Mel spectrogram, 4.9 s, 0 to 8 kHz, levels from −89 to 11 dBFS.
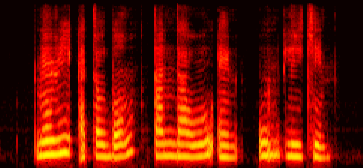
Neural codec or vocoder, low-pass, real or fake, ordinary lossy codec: codec, 24 kHz, 1 kbps, SNAC; 7.2 kHz; fake; none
